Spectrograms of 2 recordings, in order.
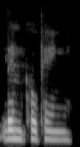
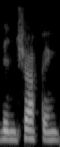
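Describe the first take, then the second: First: It is said with an American, non-Swedish pronunciation. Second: It is said with a native Swedish pronunciation. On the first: The speaker calls it wrong. "that does sound Chinese" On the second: The speaker calls it right. "I would pronounce it Linköping"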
